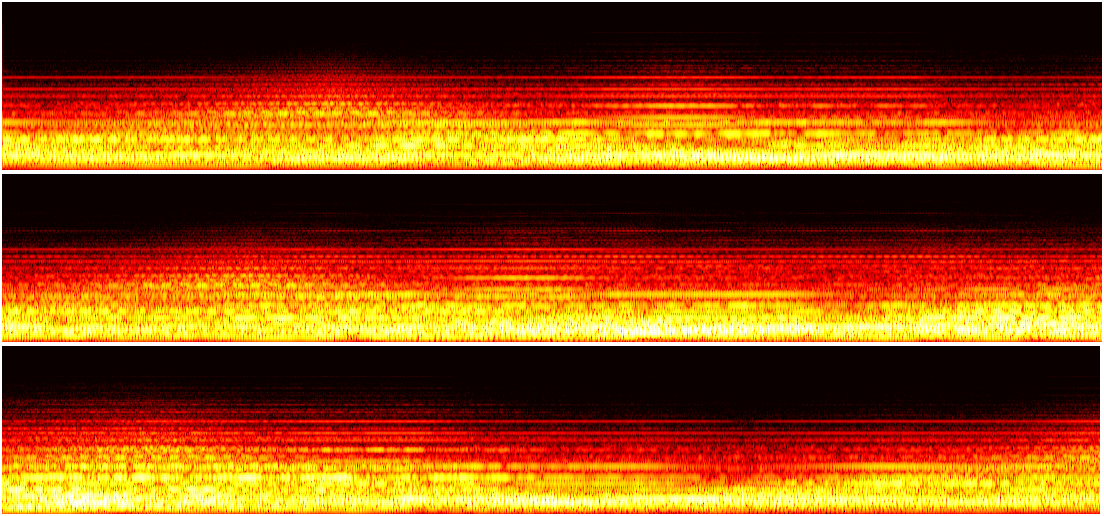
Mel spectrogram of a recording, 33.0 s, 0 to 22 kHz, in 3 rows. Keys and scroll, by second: 4.0 ctrl+z, 7.4 ctrl+z, 10.4 5, 10.6 Return, 21.4 a, 23.0 z, 30.9 a.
